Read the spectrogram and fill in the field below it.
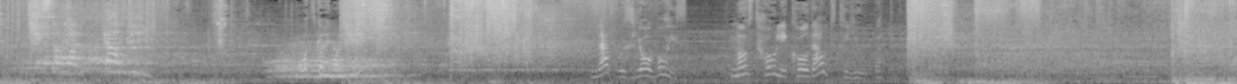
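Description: A magical rift roars and crackles loudly.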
